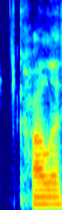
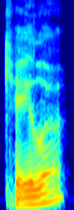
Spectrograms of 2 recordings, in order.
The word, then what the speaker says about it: Kala: Kala seems to be pronounced Kayla.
